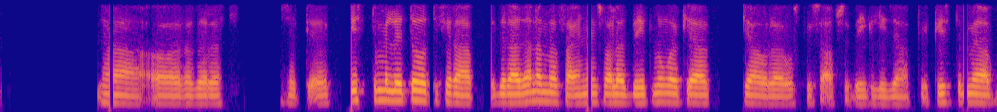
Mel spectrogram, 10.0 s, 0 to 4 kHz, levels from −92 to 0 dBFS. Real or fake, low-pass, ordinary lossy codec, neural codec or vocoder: real; 3.6 kHz; none; none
